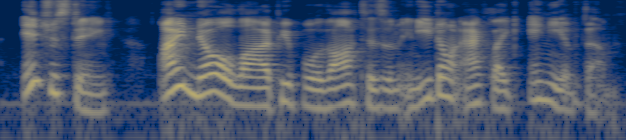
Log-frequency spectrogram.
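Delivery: ordinary talk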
